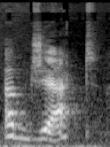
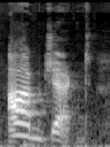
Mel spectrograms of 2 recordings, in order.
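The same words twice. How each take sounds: First: "object" with ob-JECT stress as the verb; noun vs verb stress. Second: "object" stressed on the first syllable, OB-ject; the noun "object", OB-ject. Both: Shown as a demonstration. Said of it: "Notice I pronounced them different".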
